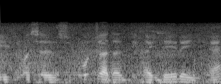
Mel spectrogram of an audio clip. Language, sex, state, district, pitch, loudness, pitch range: Hindi, male, Haryana, Charkhi Dadri, 110 Hz, -19 LUFS, 105-110 Hz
